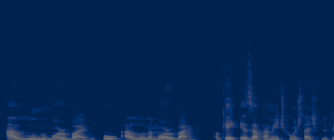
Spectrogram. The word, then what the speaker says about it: More Bible: more Bible ou aluna More Bible, OK? Exatamente como está escrito aqui no nosso canal, More Bible. Se digita more bibly, mas se pronuncia more Bible, ok?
